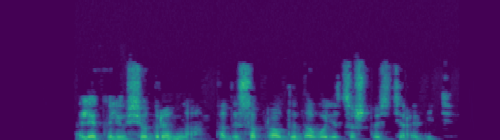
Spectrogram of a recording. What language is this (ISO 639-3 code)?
bel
